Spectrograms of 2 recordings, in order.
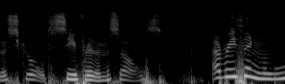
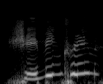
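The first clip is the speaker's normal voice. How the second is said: surprised; 11 semitones higher than usual. Acted. Kipper learns the truth.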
